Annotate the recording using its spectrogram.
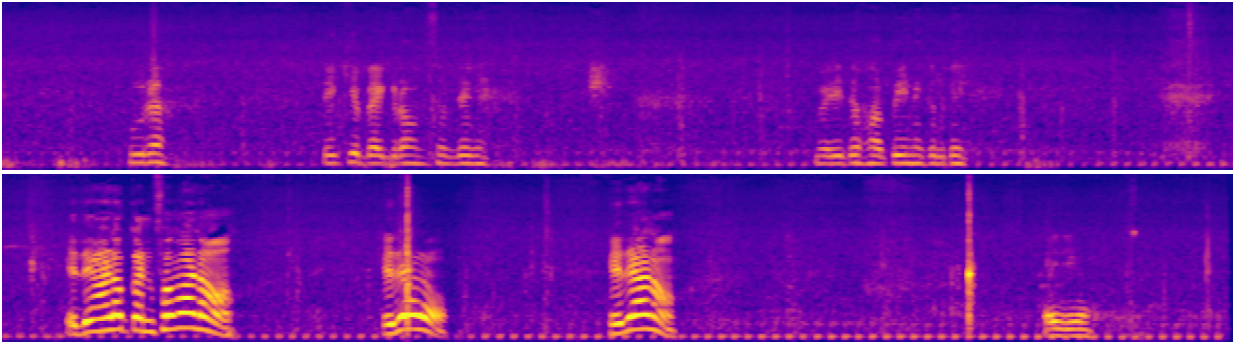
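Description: A man speaks close by in short, calm bursts.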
